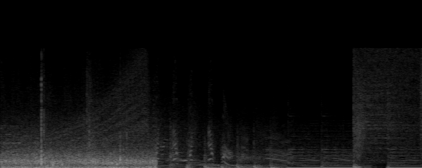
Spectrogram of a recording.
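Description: A small rugged smartphone hits asphalt with a brief knock over outdoor noise. About a second and a half in, background music cuts in.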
